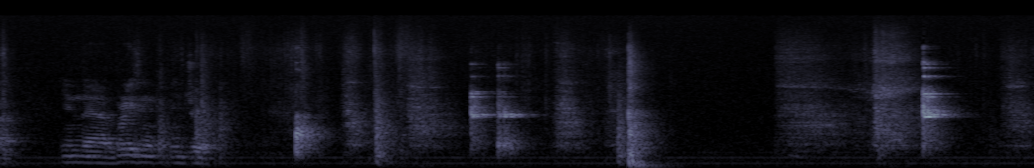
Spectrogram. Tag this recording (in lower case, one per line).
speech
